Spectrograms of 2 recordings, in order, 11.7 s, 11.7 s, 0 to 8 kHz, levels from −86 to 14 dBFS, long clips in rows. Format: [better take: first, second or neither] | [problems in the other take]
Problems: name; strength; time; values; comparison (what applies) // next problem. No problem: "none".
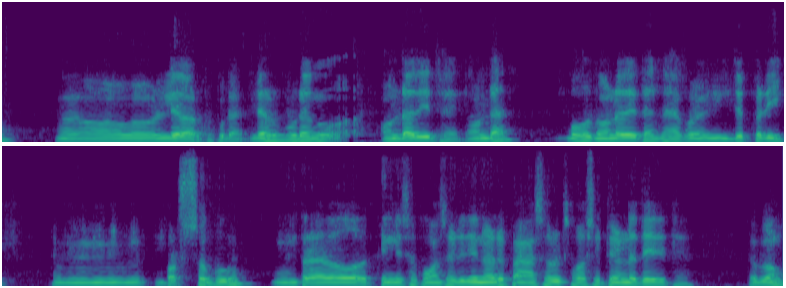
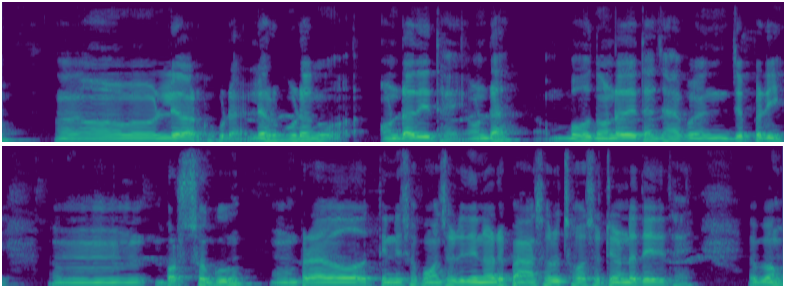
second | noise reduction (neural mask model DeepFilterNet 3)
